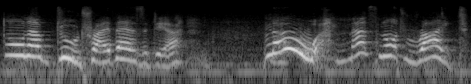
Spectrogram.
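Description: An eager, imaginative little girl in an audiobook drama. Her voice is very high and lilting, with wide swings in pitch and a slow pace, over faint music. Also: very animated, a little hiss or hum, full character voice. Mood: playful.

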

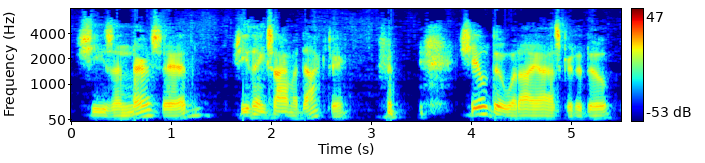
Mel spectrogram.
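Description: A smooth American crook posing as a kindly doctor in a vintage radio crime drama. His patronizing, soothing lines swing widely in pitch. The broadcast recording is muffled. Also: very animated, a little slow, heavily acted. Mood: sly, smug. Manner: soothing, patronizing bedside talk. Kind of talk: old-time radio crime drama acting.

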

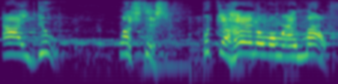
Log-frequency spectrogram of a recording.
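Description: A man's voice: extremely high pitch, a little slow, pushed and bright, soft background music, heavily acted. A man voicing a small, cocky, wisecracking ventriloquist's dummy with brassy, taunting patter in a radio drama.

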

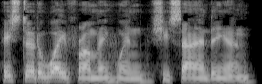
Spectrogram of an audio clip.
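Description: An eager, slow-witted hotel night manager in his sixties, acted by a male narrator, pitched up for a crime audiobook. He talks in simple, literal, ungrammatical folksy phrases. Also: darkish tone, lightly acted. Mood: dim, helpful.

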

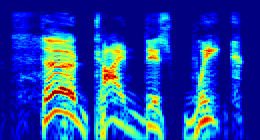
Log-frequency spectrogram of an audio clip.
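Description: Furious, roaring, blustering uncle. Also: male voice, sits high, huge pitch swings, extremely slow, gravelly, pushed and bright, slightly rough, no echo, clean studio sound, pitched above the performer's own voice, heavily acted. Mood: angry. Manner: roaring, snarling outbursts. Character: furious, blustering middle-aged uncle, bullying and pompous.

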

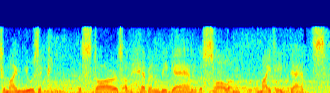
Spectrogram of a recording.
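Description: Male narrator, mid pitch, solemn incantatory radio-drama reading, dull lo-fi audio. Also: very noisy. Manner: slow, solemn, incantatory delivery.

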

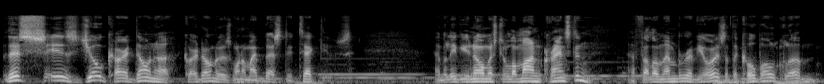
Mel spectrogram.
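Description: An actor playing a brisk, worried police commissioner in a full-cast audiobook drama. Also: male voice, mid-range voice, animated, a bit bright, soft background music. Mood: businesslike.

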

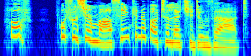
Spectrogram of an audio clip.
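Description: Woman putting on a gruff old granny, slow folksy drawl, kinda high, dry sound. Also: very animated, dry recording. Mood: astonished. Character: gruff suspicious old grandmother, blunt and rustic.

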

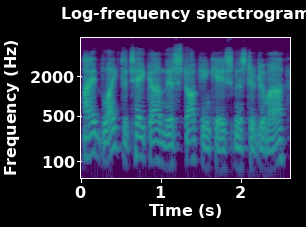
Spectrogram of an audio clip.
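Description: A man voicing a calm young male detective trainee. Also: low voice, brisk, husky, highs cut off.

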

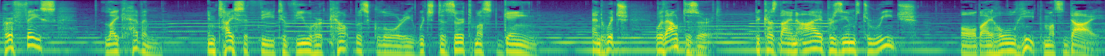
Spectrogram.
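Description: Slow, imperious king. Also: mid-range voice, animated, over music. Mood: ominous, warning. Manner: grand, declamatory. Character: imperious, menacing king, father of a princess. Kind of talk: Shakespearean audio drama acting.

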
